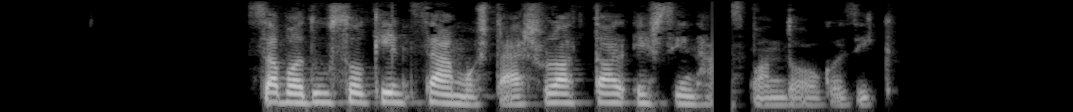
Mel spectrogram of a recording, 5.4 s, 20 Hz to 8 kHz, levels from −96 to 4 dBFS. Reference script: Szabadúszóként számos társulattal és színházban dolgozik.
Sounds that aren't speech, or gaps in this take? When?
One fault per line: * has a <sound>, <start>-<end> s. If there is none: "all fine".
* has a dropout, 3.6-3.7 s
